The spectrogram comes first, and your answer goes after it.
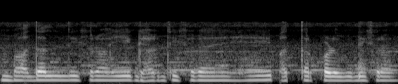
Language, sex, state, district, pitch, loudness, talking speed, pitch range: Hindi, male, Maharashtra, Nagpur, 195 Hz, -20 LUFS, 210 wpm, 185-195 Hz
